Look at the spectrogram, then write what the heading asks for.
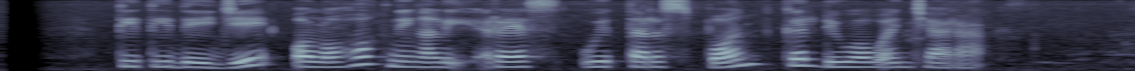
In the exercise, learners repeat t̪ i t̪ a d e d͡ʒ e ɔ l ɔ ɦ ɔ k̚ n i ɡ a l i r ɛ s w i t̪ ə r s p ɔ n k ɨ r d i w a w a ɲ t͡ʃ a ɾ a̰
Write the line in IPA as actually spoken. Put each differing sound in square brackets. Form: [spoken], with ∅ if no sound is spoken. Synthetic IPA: t̪ i t̪ [i] d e d͡ʒ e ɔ l ɔ ɦ ɔ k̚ n i [ŋ] a l i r ɛ s w i t̪ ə r s p ɔ n k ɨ r d i w a w a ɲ t͡ʃ a ɾ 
